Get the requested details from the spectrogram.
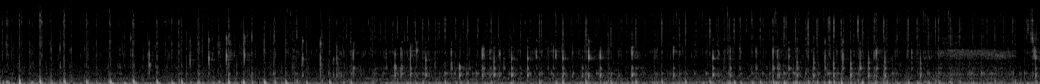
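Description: A small, hollow paper coffee cup with a chevron pattern, apparently empty, is held in one hand close to the microphone and tapped and scratched with the fingertips. It makes a steady stream of rapid, soft, dry taps with a low hollow thump, mixed with light papery scratching that stops instantly after each touch.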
